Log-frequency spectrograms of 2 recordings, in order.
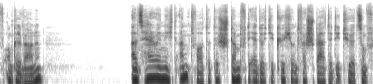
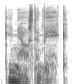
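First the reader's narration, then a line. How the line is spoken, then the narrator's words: Quiet. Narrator (German): sagte Harry leise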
